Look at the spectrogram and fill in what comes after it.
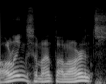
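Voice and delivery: put-on Irish accent. Explaining she changed Siri's accent, the speaker does Siri in an Irish accent. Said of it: "I'm working on my Irish accent".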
